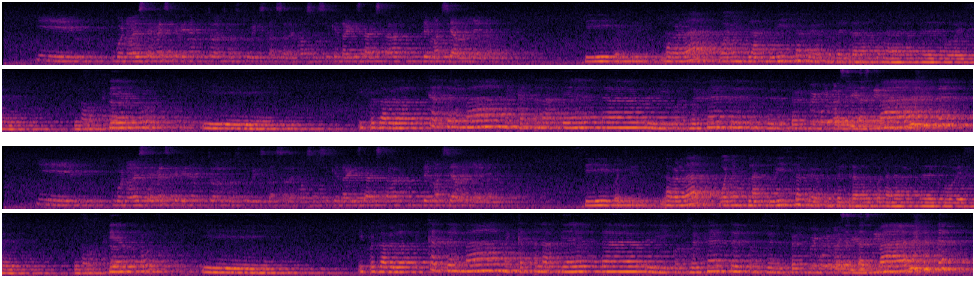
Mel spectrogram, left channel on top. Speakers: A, on the left; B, on the right.
A: Y bueno, ese mes que vienen todos los turistas, además, así que la isla está demasiado llena.
B: Sí, pues sí, la verdad voy en plan turista, pero pues el trabajo nada más me dejó ese, esos
A: Ah, claro.
B: tiempos y, y pues la verdad me encanta el mar, me encanta la fiesta y conocer gente, entonces espero que
A: Muy
B: no
A: bueno,
B: me vaya
A: sí,
B: tan
A: sí.
B: mal. <laughs>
